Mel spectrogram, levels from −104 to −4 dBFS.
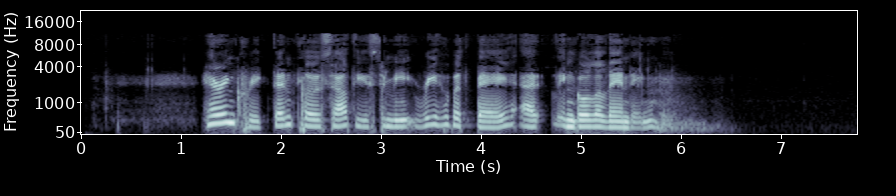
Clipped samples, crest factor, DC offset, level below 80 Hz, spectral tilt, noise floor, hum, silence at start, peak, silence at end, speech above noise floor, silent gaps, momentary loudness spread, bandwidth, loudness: under 0.1%; 18 dB; under 0.1%; -64 dBFS; -6.5 dB/octave; -90 dBFS; none; 1.25 s; -10 dBFS; 1.8 s; 64 dB; none; 11 LU; 11.5 kHz; -26 LUFS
